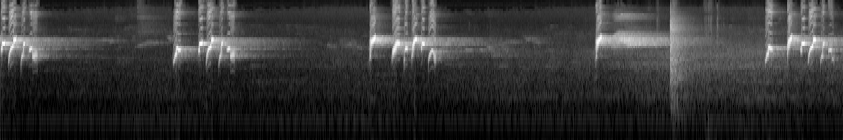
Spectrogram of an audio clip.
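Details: Red-whiskered bulbul in Thailand repeating short chirpy whistled phrases about every two to three seconds. Five bursts of quick liquid notes, with one sharp thump or click heard near the end.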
